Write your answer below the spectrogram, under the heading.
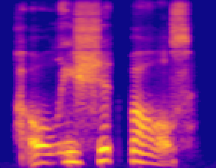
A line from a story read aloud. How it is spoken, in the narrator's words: Bug muttered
